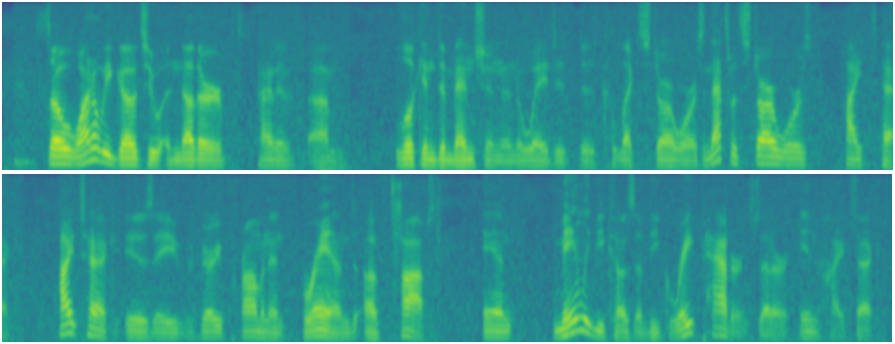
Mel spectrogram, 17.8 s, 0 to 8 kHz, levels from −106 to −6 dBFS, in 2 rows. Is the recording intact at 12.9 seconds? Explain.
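No. From 12.82 to 13.72 s, comfort noise replaces the background: the room's textured noise gives way to a steady, featureless hiss, likely because the sender stopped transmitting during the pause and the receiver synthesised fill. On a spectrogram, the grainy floor turns smooth and uniform.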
